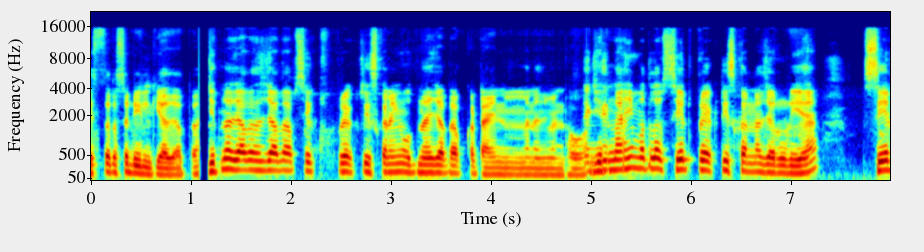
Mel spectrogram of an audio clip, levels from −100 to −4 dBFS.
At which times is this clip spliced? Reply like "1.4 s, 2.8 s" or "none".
1.1 s, 5.0 s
